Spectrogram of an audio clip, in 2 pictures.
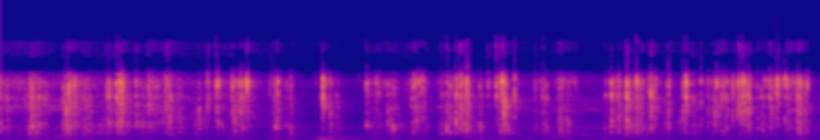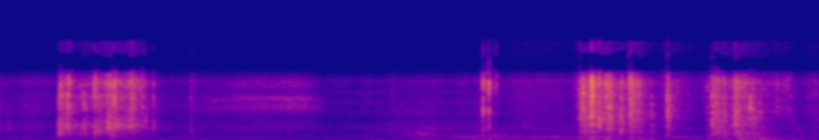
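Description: Plastic-foil pouches being handled and crinkled on a stone counter, in bursts of quick crackling with a quieter pause about five seconds in before the crackling resumes.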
